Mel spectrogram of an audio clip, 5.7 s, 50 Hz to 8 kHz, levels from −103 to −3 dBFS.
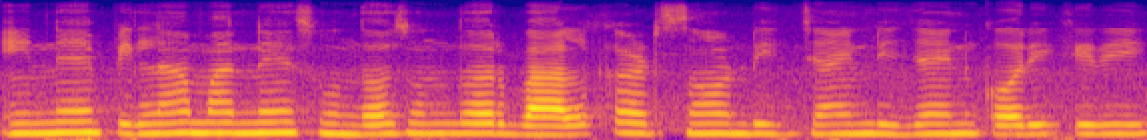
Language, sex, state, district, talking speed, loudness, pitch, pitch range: Odia, female, Odisha, Sambalpur, 105 wpm, -17 LUFS, 205 Hz, 195-210 Hz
